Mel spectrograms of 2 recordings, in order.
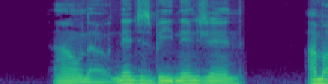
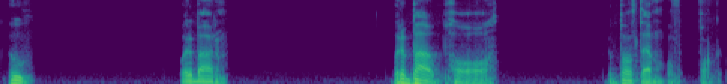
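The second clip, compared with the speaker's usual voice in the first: deep mock confusion; 3 semitones lower, faster than usual. Streamer pretending not to know Paul, low gruff voice. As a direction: drop low and deepen, puzzled. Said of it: "I'm like".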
